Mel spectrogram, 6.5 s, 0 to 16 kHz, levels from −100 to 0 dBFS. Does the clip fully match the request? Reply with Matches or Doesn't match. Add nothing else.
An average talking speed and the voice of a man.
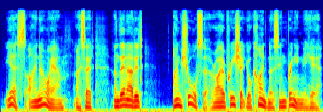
Matches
